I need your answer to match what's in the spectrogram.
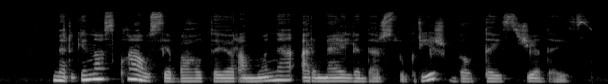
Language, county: Lithuanian, Vilnius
